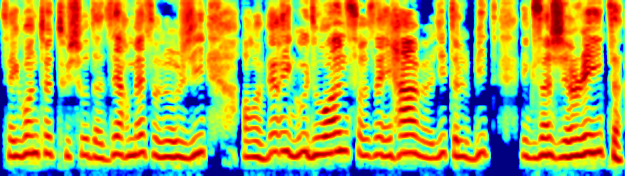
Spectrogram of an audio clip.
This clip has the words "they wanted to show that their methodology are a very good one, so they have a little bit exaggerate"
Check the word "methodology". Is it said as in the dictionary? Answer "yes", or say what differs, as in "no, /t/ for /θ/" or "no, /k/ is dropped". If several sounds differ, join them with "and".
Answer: no, /ʒ/ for /dʒ/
